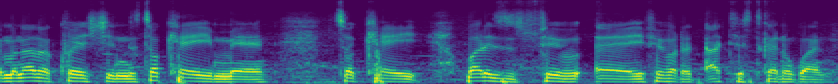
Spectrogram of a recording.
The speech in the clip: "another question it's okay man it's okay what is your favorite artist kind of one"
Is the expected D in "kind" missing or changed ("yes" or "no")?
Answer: yes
